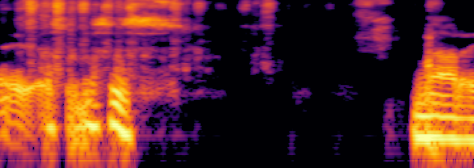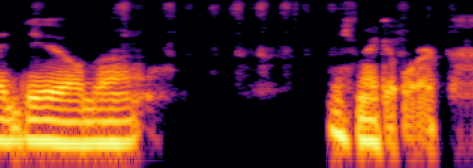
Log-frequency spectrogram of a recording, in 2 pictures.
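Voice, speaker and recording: In an American accent, the voice speaks at a very slow pace with a relaxed tone, somewhat breathy delivery, ordinary pitch variation and long, frequent pauses. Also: man, very deep, low pitch for a man. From Texas. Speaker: home cook. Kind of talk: cooking tutorial. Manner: casual, relaxed.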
